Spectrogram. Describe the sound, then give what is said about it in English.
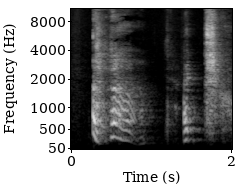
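A staged vampire cough into an elbow, demonstrating how to cover the mouth and nose when coughing while sick: one sharp, throaty burst, followed by a few shorter huffs of breath. Fairly loud, with no talking. “You want to use the vampire cough.”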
